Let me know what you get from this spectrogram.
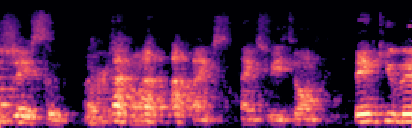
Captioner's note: laughs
